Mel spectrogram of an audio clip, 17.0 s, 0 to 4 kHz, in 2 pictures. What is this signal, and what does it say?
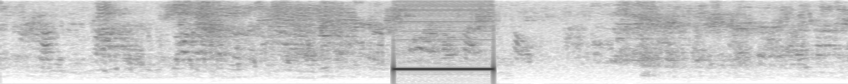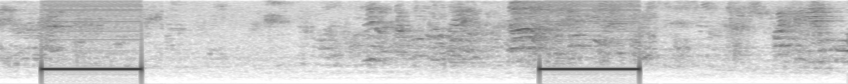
Ringback tone (Europe, 425 Hz), with speech.
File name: out- -2021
